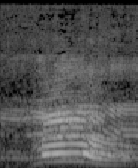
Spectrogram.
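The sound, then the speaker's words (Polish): A cow in a cowshed lets out one long, drawn-out moo, loud, holding steady before tapering off, with a faint hum of the barn behind it and no voices. “O, tu proszę, zobaczysz, tu jest obora żona do jej krowy.”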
